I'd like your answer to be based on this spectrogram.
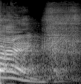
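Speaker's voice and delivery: sudden, loud, high-pitched yell.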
